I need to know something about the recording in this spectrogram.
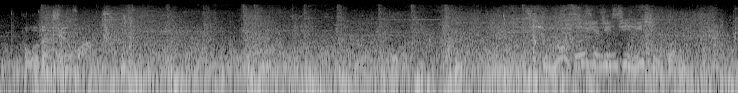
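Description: Game magic blasts and whooshes with quick bursts of impact.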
